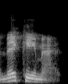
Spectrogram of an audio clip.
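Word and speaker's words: MICIMATT: worse still we have not the mick but the Mickey mat remember it it reminds it's rhyme sort of with Mickey Mouse okay I'll spell it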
